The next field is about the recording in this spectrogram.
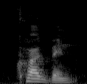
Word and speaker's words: Khruangbin: yes, um, Khruangbin, um, yeah, from Texas.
